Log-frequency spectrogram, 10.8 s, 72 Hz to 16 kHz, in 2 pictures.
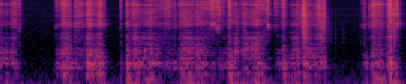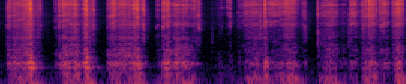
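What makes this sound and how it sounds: A solid yellow plaster excavation block is scraped at one end with a metal tool, giving a dry, gritty rasping. The scrapes come in bursts of bright, broadband noise with a faint low tone near 200 Hz, separated by short silent pauses.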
